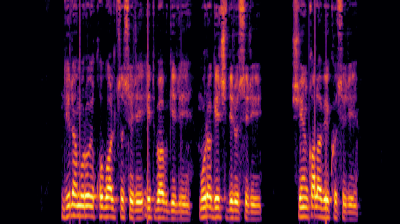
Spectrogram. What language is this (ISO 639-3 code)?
dar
